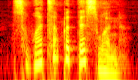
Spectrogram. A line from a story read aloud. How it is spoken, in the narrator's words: she whispered to Mikey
